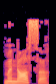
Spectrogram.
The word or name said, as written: Menassah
